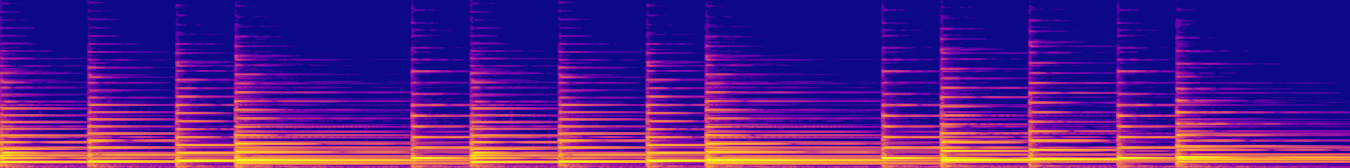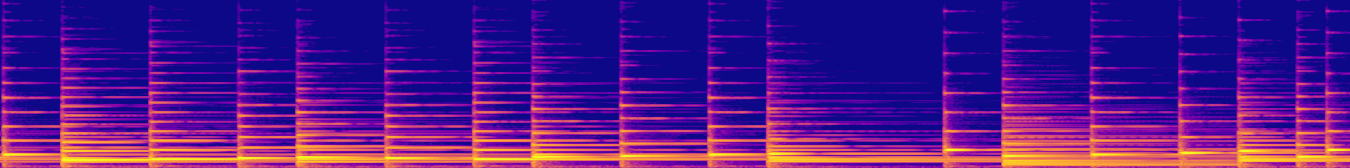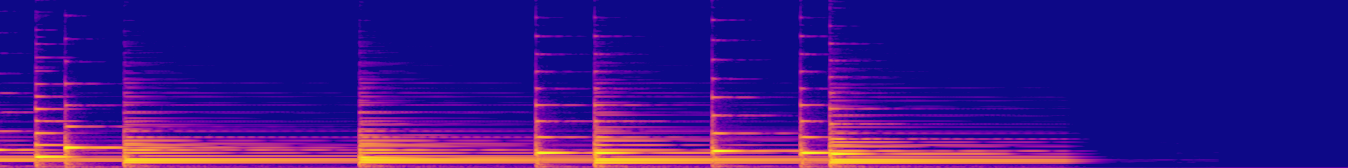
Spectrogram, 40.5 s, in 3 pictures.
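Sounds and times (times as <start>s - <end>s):
instrumental music: 0.0s - 37.8s.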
